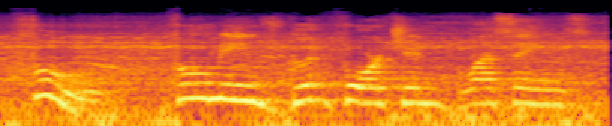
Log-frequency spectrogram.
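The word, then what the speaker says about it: 福: men's t-shirts today is the character that is pronounced fu fu means good fortune blessings and happiness China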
